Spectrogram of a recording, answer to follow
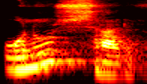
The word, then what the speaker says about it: অনুস্বার: এটার একচুয়াল যে উচ্চারণটা সেটা তাহলে কি দাঁড়ালো? অনুসার।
